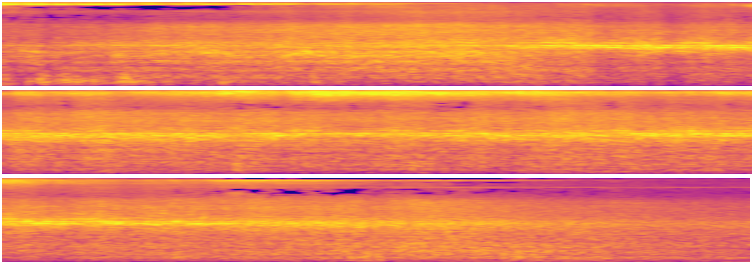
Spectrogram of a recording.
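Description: Tokaido Shinkansen high-speed train passing at speed: a steady rushing noise with a high hiss over it, easing off slightly near the end.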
